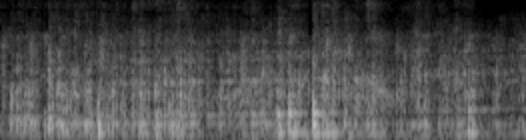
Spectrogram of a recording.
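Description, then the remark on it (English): Liquid pours steadily into a cup, a continuous splashing gurgle with a few brief bubbly bursts, moderately quiet, with no talking. “You gotta fill out to the line, please.”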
